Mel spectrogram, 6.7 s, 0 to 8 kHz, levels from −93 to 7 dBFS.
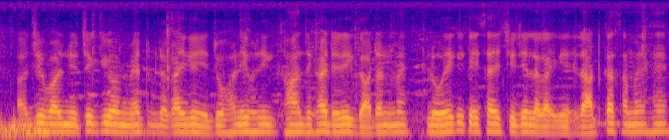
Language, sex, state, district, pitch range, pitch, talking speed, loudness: Hindi, male, Madhya Pradesh, Katni, 110-120 Hz, 115 Hz, 270 wpm, -16 LUFS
